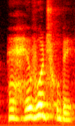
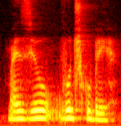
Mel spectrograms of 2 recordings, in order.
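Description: First: "vou" stressed with resolve; louder, determined. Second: Said in the usual way. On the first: Acted. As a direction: repeat "eu vou descobrir" firmer.

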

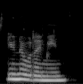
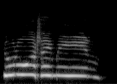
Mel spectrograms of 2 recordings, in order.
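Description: First: Said in the usual way. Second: Much higher, much louder playful squeal; squealing repeat. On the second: Acted. Repeating her line to viewers as a loud high squeal. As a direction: squeal it like an excited teen.

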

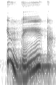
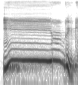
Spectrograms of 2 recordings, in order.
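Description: First: Said in the usual way. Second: Індик sung out much higher and louder, the first І stretched; sounding out the word. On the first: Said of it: "записати фішки першого звуку цих слів". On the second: Shown as a demonstration. Teacher sounding out Індик so children hear І. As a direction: call out Індик high and long so the first sound rings. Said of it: "перший звук у слові індик".

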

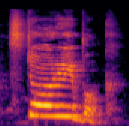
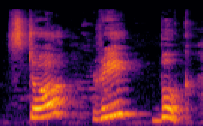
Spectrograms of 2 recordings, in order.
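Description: First: Said in the usual way. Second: STORYBOOK broken as sto, ry, book; very slow STORYBOOK with a gap after each syllable; split into syllables. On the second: Shown as a demonstration. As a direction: say STORYBOOK one syllable at a time. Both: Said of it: "split the word here".

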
